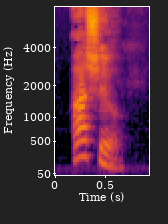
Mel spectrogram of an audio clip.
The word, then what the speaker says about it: Asher: The word asher in Hebrew, if you change the emphasis, becomes a boy's name and is pronounced asher.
